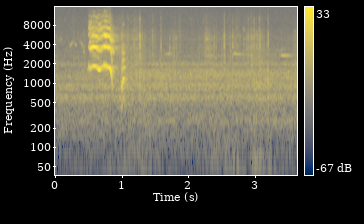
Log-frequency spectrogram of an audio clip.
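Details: A spotted hyena cub, about one month old, in Kruger Park, South Africa, lets out one shrill, wavering squeal bending downward, then a quick falling yelp, while curious cubs play-fight and bite; low background hiss.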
